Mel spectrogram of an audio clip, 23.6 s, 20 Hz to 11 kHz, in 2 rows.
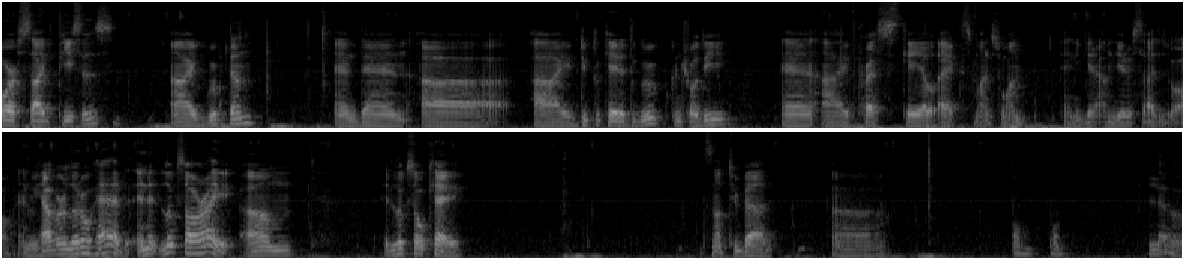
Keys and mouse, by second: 0.1 shift+click, 0.4 alt+middle click, 1.0 shift+click, 1.7 alt+right click, 2.7 ctrl+g, 3.9 click, 5.7 click, 6.9 ctrl+d, 8.2 click, 9.5 1, 9.6 Return, 10.2 alt+d, 10.8 alt+right click, 11.1 alt+click, 12.2 alt+right click, 12.6 alt+middle click, 12.8 alt+right click, 13.3 alt+click, 14.3 click, 15.0 shift+click, 16.2 click, 17.3 click, 17.5 alt+d, 17.7 alt+click, 19.6 click, 21.0 shift+click, 21.4 e, 21.7 click.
